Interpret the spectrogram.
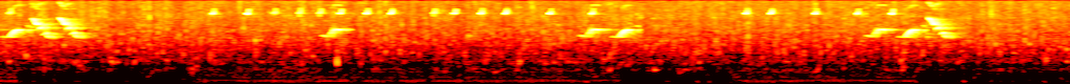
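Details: Blue-black grassquit in the "tui tui zel zel" song style, softer here: brief rising note pairs and a few fuller phrases, with regular thin high ticks between them. Waterfall rush and a low hum continue throughout.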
